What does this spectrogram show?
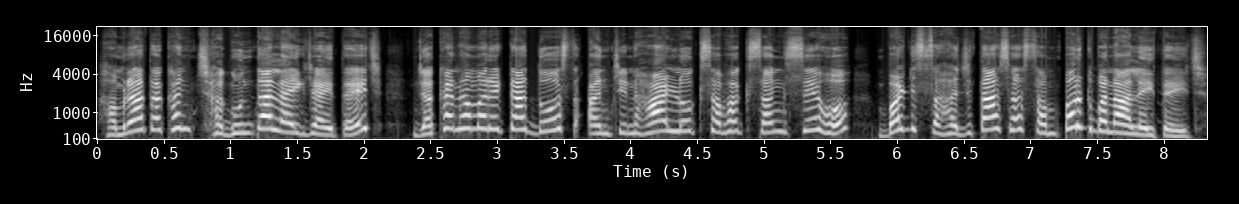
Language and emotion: Maithili, surprised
